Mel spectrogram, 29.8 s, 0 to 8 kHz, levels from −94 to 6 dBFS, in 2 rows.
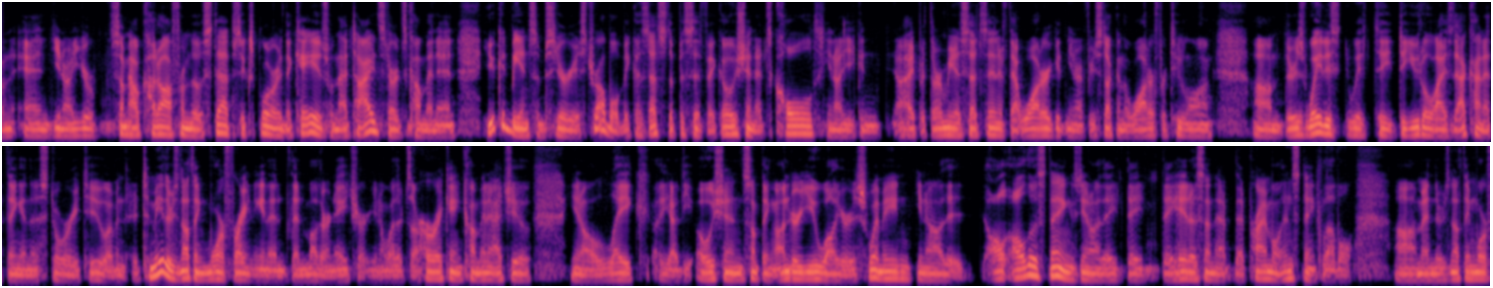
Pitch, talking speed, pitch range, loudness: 95 Hz, 260 wpm, 85-100 Hz, -29 LUFS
